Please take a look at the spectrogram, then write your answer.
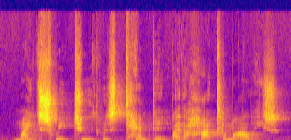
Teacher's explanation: Sometimes you'll notice people with a Polish accent really overemphasize the T.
